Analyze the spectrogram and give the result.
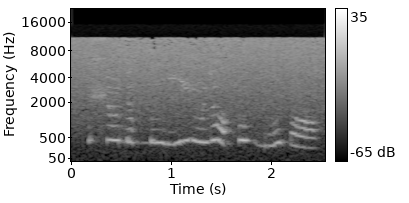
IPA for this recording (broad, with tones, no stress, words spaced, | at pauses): ʃɔ̃˦ɗə˧ ɡ͡bə˧ŋiː˨˦jũ˧zɔ˦˨ ho˦ ɡ͡bu˨˦ɓɔ˨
